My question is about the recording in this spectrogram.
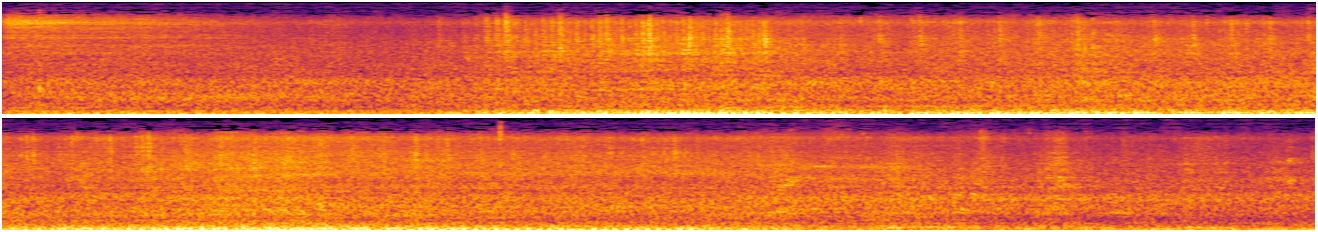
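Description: Diesel shunting locomotive's engine working as it pulls away: a deep rumble that builds about two seconds in and eases off near the end, with light clicking from the wheels on the track.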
